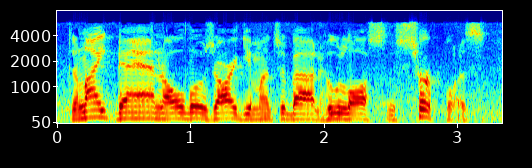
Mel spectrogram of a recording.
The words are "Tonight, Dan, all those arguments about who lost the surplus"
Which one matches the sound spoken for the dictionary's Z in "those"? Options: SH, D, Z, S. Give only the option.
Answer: Z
